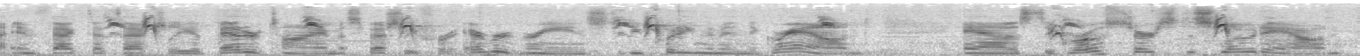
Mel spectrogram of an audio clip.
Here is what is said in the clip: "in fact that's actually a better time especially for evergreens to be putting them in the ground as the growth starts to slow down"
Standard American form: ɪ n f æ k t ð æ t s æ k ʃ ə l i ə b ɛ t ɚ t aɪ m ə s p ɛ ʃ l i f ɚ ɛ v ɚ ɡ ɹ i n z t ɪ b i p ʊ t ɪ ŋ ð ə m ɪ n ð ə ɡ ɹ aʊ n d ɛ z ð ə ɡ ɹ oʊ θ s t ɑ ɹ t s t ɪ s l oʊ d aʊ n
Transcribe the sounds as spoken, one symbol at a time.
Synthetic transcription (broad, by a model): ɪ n f æ k t ð æ t s æ k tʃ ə l i ə b ɛ t ɚ t aɪ m ə s p ɛ ʃ l i f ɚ ɛ v ɚ ɡ ɹ i n z t ɪ b i p ʊ t ɪ ŋ ð ə m ɪ n ð ə ɡ ɹ aʊ n d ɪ z ð ə ɡ ɹ oʊ θ s t ɑ ɹ t s t ɪ s l oʊ d aʊ n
